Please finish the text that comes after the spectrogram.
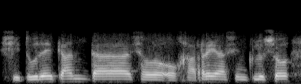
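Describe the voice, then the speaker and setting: A man's voice: medium pitch, little pitch movement, unhurried, dry recording, narrow, tinny audio. A man explains things informally as a guest expert in a radio interview, often checking for agreement with little tag questions. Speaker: winery representative, interview guest.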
